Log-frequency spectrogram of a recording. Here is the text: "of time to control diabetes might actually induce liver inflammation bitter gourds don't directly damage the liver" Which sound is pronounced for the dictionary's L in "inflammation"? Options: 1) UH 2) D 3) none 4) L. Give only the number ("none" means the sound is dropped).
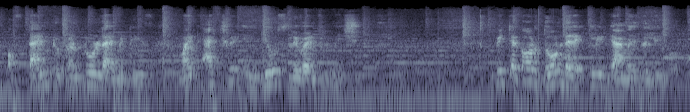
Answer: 3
